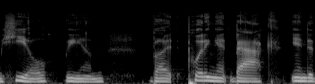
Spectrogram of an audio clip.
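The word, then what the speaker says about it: Healium: product was on purpose it's spelled H EA L I um he'll Liam but putting it back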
